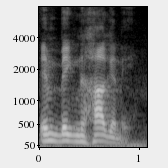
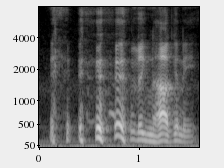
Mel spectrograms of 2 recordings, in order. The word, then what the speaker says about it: Igbinoghene: Mahogany. It rhymes with mahogany at the end. Yes. Igbinoghene. Igbinoghene.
